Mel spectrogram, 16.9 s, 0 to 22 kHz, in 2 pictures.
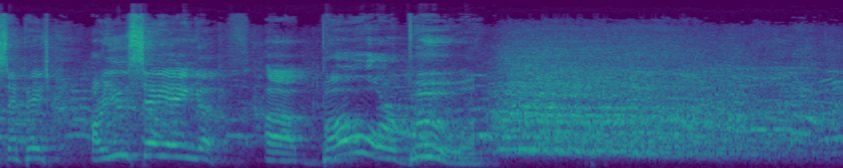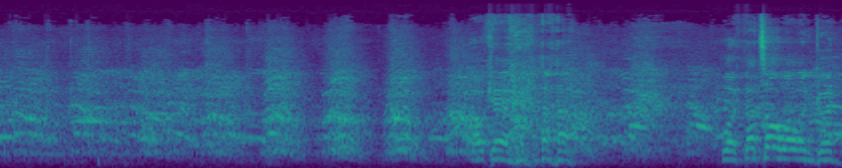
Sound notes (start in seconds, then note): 3.7 crowd cheering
